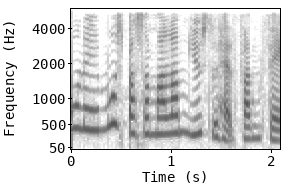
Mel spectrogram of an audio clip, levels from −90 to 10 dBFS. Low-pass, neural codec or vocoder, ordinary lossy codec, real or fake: 5.4 kHz; codec, 16 kHz, 4.8 kbps, FACodec; none; fake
